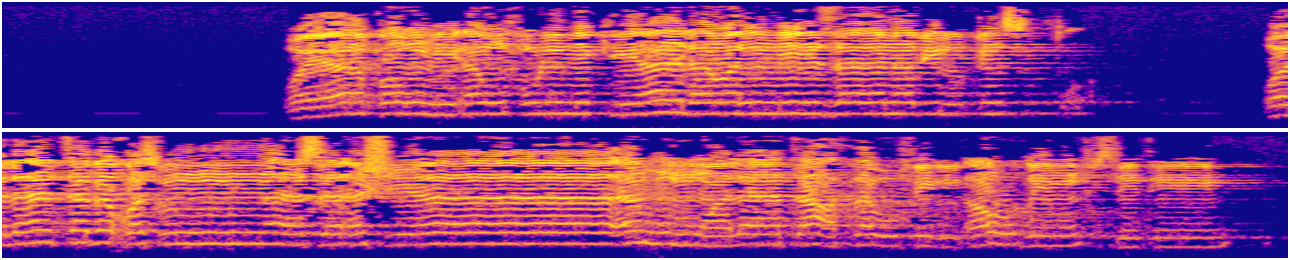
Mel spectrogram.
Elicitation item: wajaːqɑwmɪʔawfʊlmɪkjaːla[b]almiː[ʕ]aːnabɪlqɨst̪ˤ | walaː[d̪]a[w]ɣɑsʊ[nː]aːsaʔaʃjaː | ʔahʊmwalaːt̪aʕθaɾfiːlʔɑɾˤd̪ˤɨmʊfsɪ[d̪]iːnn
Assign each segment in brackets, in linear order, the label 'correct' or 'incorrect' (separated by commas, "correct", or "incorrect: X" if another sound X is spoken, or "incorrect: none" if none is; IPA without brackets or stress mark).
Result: incorrect: w, incorrect: z, incorrect: t̪, incorrect: b, correct, correct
